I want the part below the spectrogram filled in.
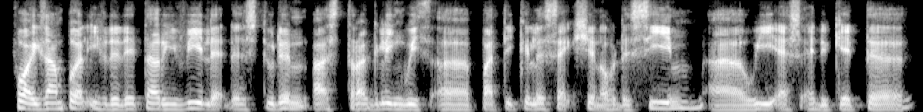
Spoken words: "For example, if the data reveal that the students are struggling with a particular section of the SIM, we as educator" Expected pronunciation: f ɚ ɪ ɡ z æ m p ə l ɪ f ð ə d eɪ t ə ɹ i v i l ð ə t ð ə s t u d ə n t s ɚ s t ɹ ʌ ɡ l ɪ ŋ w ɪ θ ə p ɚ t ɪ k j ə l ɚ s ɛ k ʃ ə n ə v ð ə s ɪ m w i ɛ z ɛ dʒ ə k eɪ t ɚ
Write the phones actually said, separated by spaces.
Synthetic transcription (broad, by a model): f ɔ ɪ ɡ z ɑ m p ə l ɪ f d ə d eɪ t ə ɹ i v i l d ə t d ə s t u d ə n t ɑ s t ɹ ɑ ɡ l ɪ ŋ w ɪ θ ə p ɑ t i k j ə l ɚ s ɛ k ʃ ə n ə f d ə s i m w i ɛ s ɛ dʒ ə k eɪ t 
